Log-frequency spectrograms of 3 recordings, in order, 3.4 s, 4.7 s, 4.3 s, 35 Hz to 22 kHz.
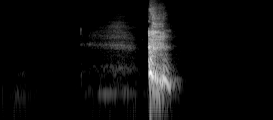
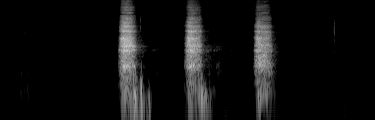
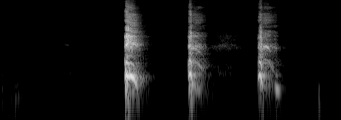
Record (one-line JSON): {"cough_length": "3.4 s", "cough_amplitude": 32766, "cough_signal_mean_std_ratio": 0.21, "exhalation_length": "4.7 s", "exhalation_amplitude": 24688, "exhalation_signal_mean_std_ratio": 0.27, "three_cough_length": "4.3 s", "three_cough_amplitude": 32768, "three_cough_signal_mean_std_ratio": 0.23, "survey_phase": "beta (2021-08-13 to 2022-03-07)", "age": "18-44", "gender": "Female", "wearing_mask": "No", "symptom_none": true, "smoker_status": "Ex-smoker", "respiratory_condition_asthma": false, "respiratory_condition_other": false, "recruitment_source": "REACT", "submission_delay": "0 days", "covid_test_result": "Negative", "covid_test_method": "RT-qPCR", "influenza_a_test_result": "Negative", "influenza_b_test_result": "Negative"}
